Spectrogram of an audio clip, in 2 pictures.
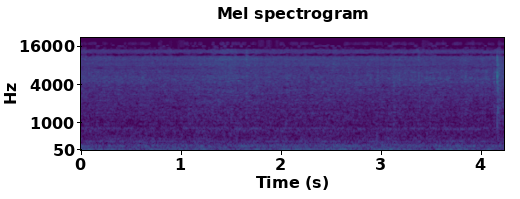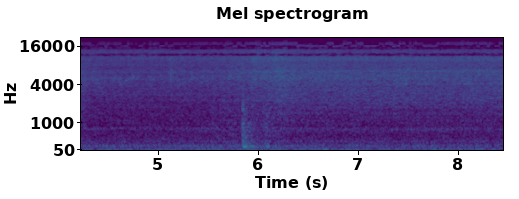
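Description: Monkfish pan-fries in a hot pan, giving a steady broadband sizzle and hiss with a couple of brief clicks and pops, with no talk.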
